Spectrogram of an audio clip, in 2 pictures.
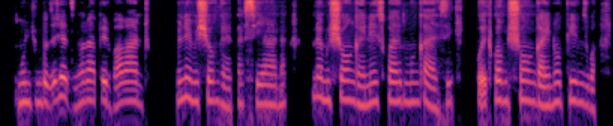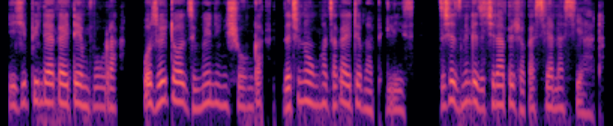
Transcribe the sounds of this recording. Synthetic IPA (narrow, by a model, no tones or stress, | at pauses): munʐimbo̞d͡ze̞ʃe̞d͡zino̞rapirwaʋantʰu̥ | mune̞miʃo̞ŋɡajakasijanamune̞miʃo̞ŋɡaino̞iswamuŋɡazi | ko̰itwamiʃo̞ŋɡaino̞pinzwa | it͡ʃipindajakaiteɱvuːɾa | kozo̞itao̞d͡zimwe̞nemiʃo̞ŋɡa | d͡zetino̞mwad͡zakaitemapilisi̥ | d͡zeʃed͡zine̞ŋɡe̞d͡zit͡ʃiɾapeʐakasijanasija̰ːna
